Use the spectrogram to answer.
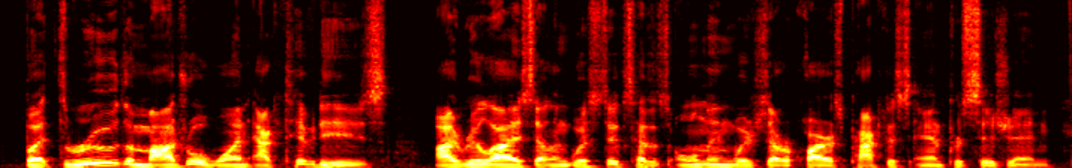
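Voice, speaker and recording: A man with a Midwestern accent at medium pitch, ordinary pitch variation and a fairly quick pace, on a very clean recording with a silent background. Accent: American Midwest. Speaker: ESL teacher and graduate student. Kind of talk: class presentation. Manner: casual, hesitant with fillers.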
